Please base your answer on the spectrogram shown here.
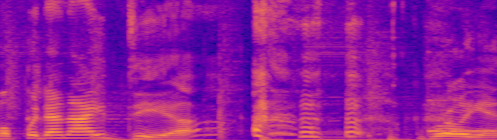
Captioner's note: laughs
